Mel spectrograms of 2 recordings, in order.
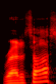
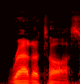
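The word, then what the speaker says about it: Ratatoskr: Ratatos. Yeah, that's a What is it? Ratatos. Okay. All right. I would have butchered that to death. Well, yeah. If you try to pronounce the R at the end, right?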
